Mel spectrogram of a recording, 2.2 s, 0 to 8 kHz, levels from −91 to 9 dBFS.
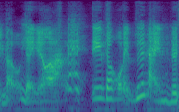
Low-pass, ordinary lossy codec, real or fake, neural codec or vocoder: none; none; fake; codec, 16 kHz, 0.5 kbps, FreqCodec, larger model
